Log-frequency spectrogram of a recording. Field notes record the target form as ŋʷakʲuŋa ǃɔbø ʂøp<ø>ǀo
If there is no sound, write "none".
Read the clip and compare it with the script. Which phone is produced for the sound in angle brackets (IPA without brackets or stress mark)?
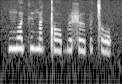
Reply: e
